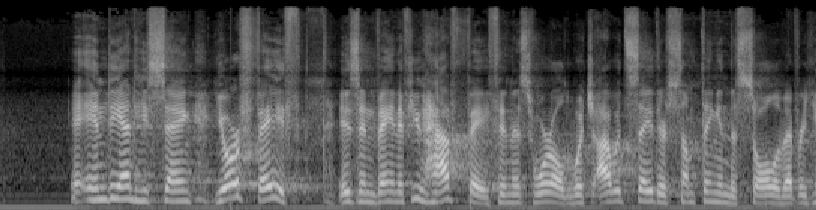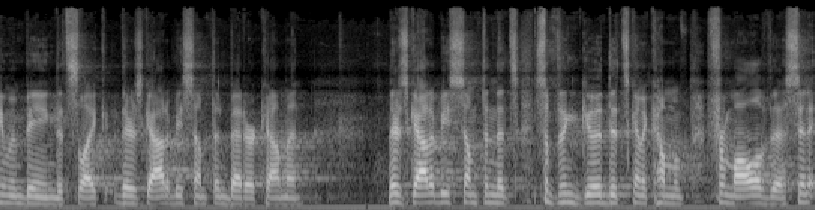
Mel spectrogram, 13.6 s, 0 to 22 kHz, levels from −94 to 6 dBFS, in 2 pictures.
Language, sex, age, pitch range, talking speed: English, male, 20-39, 145-185 Hz, 235 wpm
